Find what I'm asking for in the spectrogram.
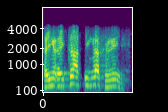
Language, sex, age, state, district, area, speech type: Manipuri, male, 18-30, Manipur, Senapati, rural, conversation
